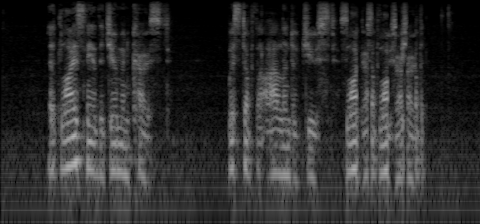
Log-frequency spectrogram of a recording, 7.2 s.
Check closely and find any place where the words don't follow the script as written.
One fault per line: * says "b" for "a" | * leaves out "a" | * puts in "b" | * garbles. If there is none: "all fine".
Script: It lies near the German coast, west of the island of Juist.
* garbles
